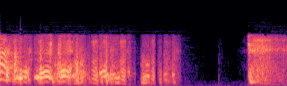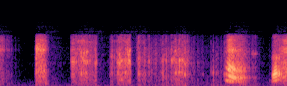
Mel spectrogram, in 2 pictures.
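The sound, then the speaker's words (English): A person imitates dolphin squeaks with a string of short, high, chattering vocal bursts, broken by brief pauses into an irregular, excited rhythm. “No one else wants to make a dolphin sound, huh?”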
